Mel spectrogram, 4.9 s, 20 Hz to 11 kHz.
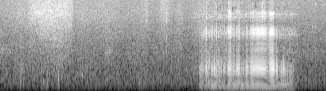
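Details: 14-year-old Shih Tzu, dead asleep: after quieter breathing, a loud, rough, fluttering snore on an in-breath; ordinary dog snoring.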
